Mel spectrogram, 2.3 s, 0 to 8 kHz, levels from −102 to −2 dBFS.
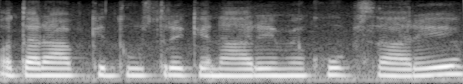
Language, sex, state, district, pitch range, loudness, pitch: Bundeli, female, Uttar Pradesh, Hamirpur, 210-220 Hz, -13 LUFS, 215 Hz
